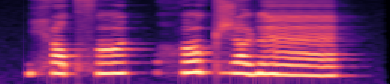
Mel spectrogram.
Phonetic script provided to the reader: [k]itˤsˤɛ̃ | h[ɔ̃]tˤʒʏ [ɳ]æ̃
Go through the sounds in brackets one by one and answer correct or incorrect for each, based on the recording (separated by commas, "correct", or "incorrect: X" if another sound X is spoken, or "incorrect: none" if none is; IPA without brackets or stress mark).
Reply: incorrect: x, correct, correct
